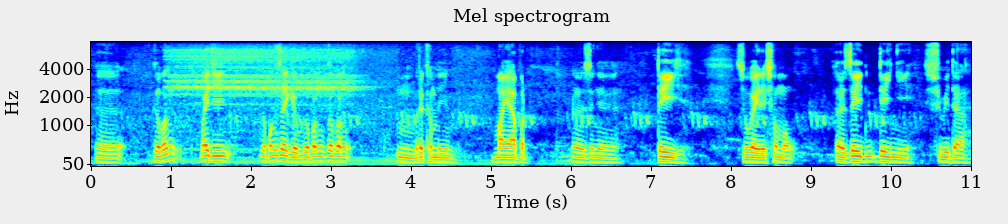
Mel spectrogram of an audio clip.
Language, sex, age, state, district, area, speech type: Bodo, male, 30-45, Assam, Udalguri, urban, spontaneous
